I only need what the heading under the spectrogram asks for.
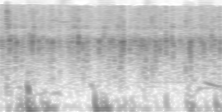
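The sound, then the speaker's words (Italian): Applause: dense, steady clapping from a crowd that lasts a couple of seconds at an even level. “Vai, merci, applausi.”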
